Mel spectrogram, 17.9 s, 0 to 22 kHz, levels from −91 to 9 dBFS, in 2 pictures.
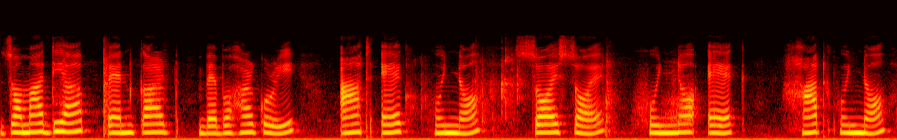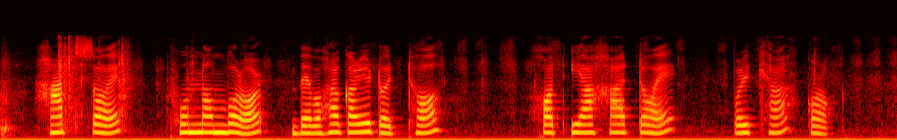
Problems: constant background noise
